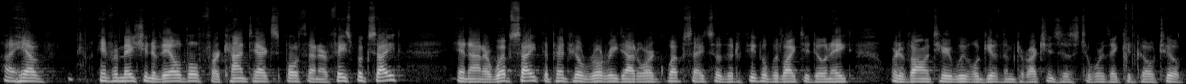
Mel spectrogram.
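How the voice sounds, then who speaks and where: A man's voice: medium pitch, fairly even intonation, brisk. A man speaking as a community volunteer, giving an earnest, explanatory presentation at a public meeting. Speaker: community volunteer presenter, Rotary club member. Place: town board meeting room.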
